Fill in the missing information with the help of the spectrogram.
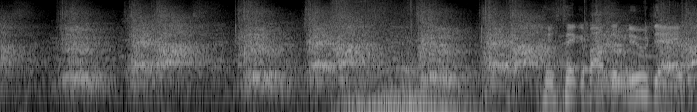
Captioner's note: crowd chants "new day rocks"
